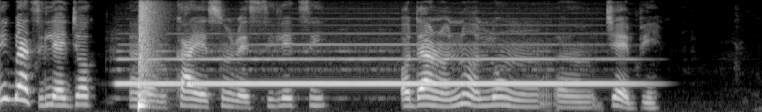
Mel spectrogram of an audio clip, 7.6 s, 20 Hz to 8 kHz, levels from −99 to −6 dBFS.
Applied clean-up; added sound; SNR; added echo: none; Wind instrument, woodwind instrument + Snare drum; -2 dB; none.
